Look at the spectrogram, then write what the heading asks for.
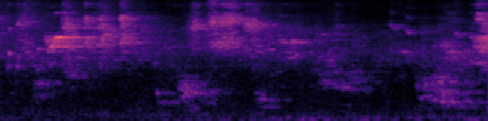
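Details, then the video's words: A group of Australian budgie parrots chatters in high, rapid warbling chirps, with bright squeaky bursts near the half-second and one-and-a-half-second marks, easing off toward the end. "Australian Budgie Parrots Chirping Sounds"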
